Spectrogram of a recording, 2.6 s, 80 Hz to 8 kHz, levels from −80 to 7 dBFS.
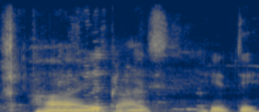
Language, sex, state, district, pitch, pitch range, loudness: Telugu, male, Andhra Pradesh, Sri Satya Sai, 130 Hz, 125-135 Hz, -18 LUFS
